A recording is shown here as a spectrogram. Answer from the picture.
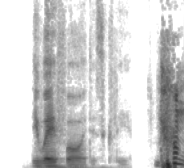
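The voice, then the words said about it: Put-on Jamaican and Nigerian mixed accent. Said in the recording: “it sounds Jamaican ... a weird mix of like Jamaican and like Nigerian ... like West African ... It's West Jamaican”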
